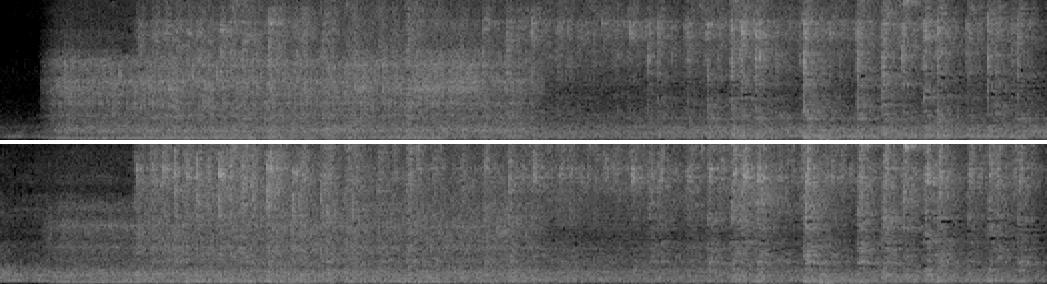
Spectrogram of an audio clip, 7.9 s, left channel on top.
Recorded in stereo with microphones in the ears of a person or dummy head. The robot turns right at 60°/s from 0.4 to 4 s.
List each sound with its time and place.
1.0 s typing on a keyboard: 65° right (ahead or behind), 4 m; by 7.8 s 65° left (ahead or behind), 4 m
